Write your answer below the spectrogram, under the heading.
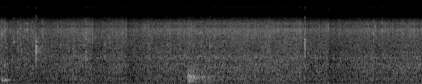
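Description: Corn fritters (buñuelos) deep-frying in a wide pan of hot oil: a steady bubbling sizzle like rain, with a couple of faint clicks.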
